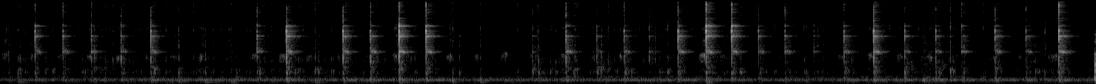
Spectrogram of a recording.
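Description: Spoon clinking steadily against a small bowl while white vinegar and baking powder are stirred into a homemade paste, quick repeated taps close up with a faint background hum and no talking.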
